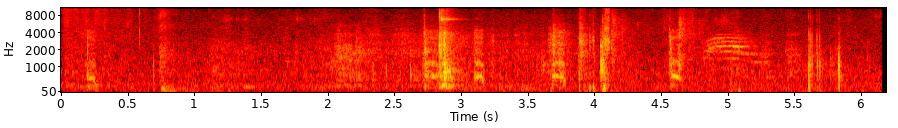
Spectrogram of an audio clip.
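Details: Selkirk Rex kittens indoors: a brief, thin, high mew near the end, among scattered clicks, taps and small knocking sounds.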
